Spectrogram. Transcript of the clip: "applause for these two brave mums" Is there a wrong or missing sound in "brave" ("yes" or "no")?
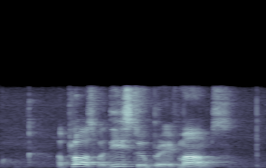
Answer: no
